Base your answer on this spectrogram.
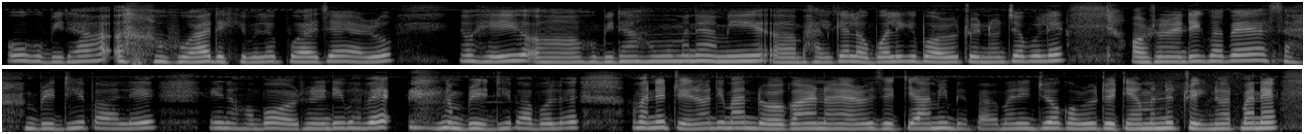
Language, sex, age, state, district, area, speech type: Assamese, female, 18-30, Assam, Sivasagar, rural, spontaneous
